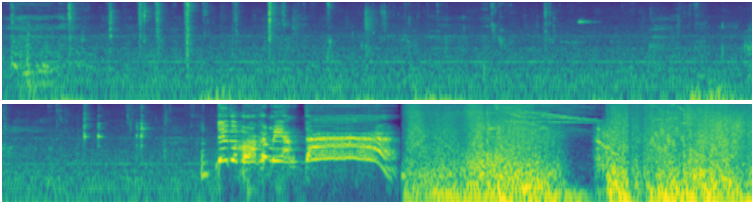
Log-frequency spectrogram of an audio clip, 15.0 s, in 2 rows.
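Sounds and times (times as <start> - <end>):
person chewing: 0.0 - 9.6
wet mouth clicks and smacks: 0.6 - 4.1.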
